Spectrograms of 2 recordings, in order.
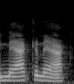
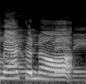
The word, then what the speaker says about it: Mackinac: way if i have one more person say mackinac to me i'm good are you kidding me yeah all the time it's called mackinac i don't know why i think it's because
